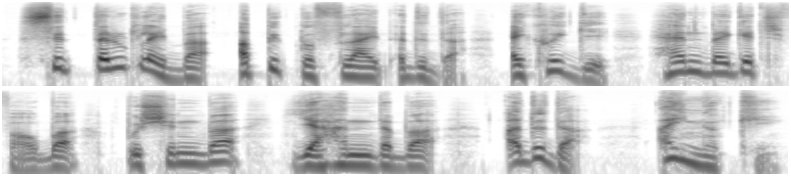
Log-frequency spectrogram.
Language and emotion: Manipuri, surprised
